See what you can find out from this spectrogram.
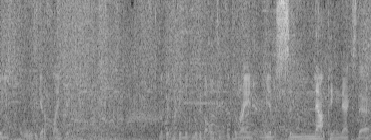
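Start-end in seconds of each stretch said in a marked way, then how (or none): none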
